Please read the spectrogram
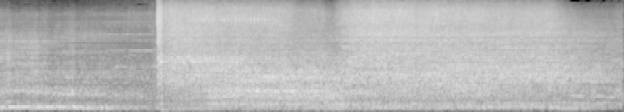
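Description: Fire-breathing effect of the Gringotts dragon sculpture: a sudden whoosh of flame about a second and a half in, then a steady rushing hiss for about four seconds before it dies away.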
